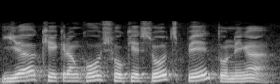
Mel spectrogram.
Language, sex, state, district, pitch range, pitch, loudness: Garo, male, Meghalaya, West Garo Hills, 150-170 Hz, 160 Hz, -13 LUFS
